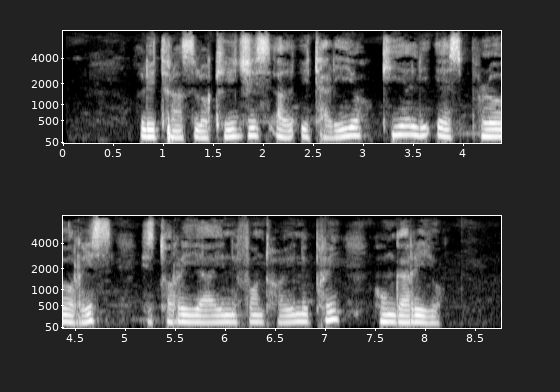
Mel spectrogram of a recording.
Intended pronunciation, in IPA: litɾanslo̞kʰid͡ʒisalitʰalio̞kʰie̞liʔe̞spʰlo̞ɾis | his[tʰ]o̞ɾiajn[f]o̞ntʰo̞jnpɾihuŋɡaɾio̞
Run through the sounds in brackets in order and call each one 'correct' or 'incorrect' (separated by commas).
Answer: correct, correct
